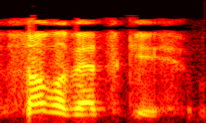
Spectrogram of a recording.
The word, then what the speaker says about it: Solovetsky: The Slovetsky Islands, is that how it was? – Yeah, well, pretty close. Solovetsky.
